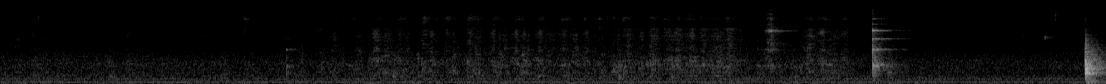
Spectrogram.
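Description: Wire whisk stirring chickpea-flour batter in a ceramic bowl, soft and faint. About eight seconds in come two sharp ringing clinks, then a louder knock just before the end.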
